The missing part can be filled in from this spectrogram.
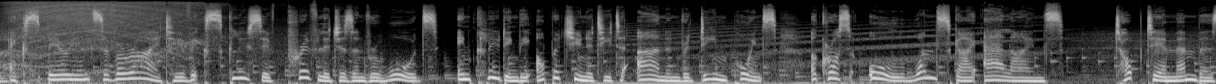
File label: ENG UK, voice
